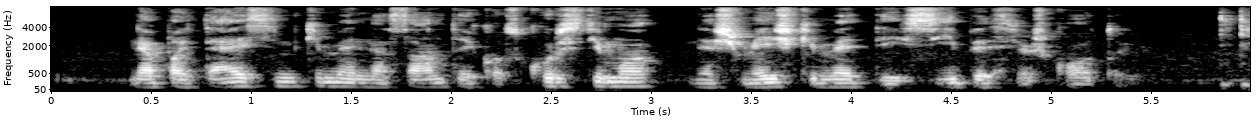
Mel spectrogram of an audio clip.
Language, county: Lithuanian, Vilnius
